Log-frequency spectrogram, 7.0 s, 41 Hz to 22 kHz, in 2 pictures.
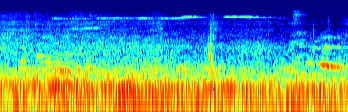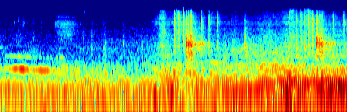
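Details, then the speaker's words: Raider 150 with 28mm carburetor during carb tuning, mixture screw backed out one and a half turns from fully in; low steady single-cylinder idle thump, picking up slightly toward the end, running evenly, normal idle. "Anday, ikutin muna natin ng isang buong ikot and half. Okay, ikot tayo. 1/2."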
